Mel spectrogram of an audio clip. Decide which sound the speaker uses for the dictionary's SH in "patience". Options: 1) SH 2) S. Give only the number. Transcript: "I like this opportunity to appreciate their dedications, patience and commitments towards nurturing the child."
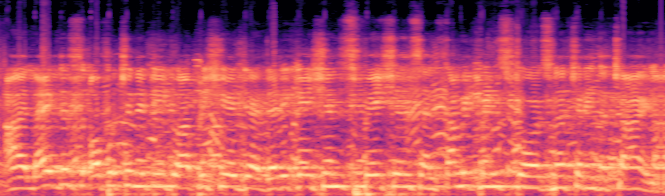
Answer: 1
